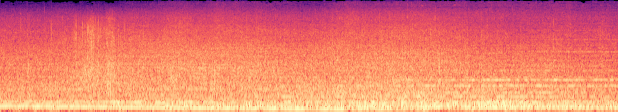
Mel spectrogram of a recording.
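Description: A car approaching, a low rumble and noise that grow slightly louder, under held tones of dramatic background music.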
